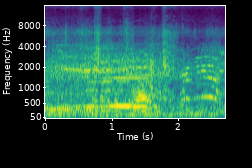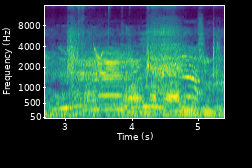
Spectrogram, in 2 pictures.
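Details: Feeder cattle at a livestock market in Plaosan, Magetan, several animals lowing in overlapping, harmonic moos that swell and sag in pitch, some rising then falling, amid a murmur of market voices.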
